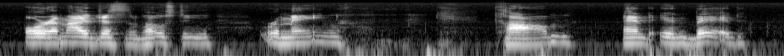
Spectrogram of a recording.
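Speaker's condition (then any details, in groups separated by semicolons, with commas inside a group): Cerebral palsy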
